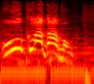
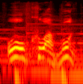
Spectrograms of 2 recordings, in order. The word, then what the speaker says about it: Okuwamon: Staff: Umm… Terriermon, you actually said "Okuwagamon."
